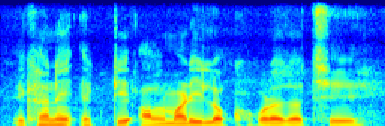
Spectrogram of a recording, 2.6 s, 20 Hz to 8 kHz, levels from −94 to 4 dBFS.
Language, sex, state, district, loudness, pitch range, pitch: Bengali, male, West Bengal, Alipurduar, -19 LUFS, 105-135 Hz, 115 Hz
